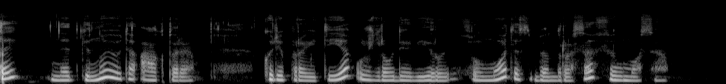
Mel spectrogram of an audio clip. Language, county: Lithuanian, Vilnius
